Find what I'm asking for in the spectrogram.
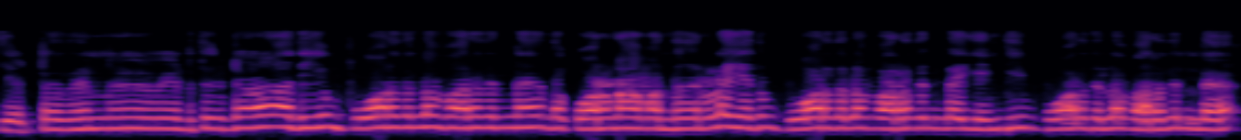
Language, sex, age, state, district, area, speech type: Tamil, female, 45-60, Tamil Nadu, Namakkal, rural, spontaneous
